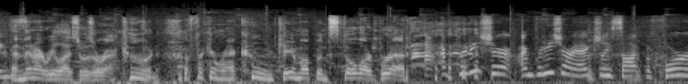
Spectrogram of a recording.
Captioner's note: laughter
